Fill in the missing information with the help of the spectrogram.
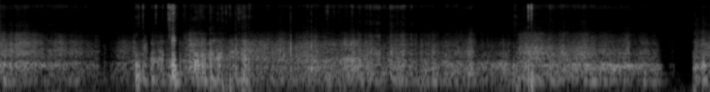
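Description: Long, pointed, glittery claw nails scratch and tap a black foam windscreen over a microphone head, making a dense, muffled, rumbling scrape concentrated in the low end. Sharper taps stand out around two to three seconds and again near eight seconds. The sound drops almost to silence just after ten seconds, then briefly resumes.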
